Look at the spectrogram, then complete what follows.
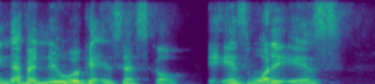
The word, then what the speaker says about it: Sesko: Benjamin Sesko. That's how they pronounce the name. You know the ones there. I know people are online trying to get me done on that with a Benjamin Tesco and that, but that's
